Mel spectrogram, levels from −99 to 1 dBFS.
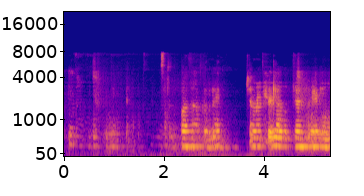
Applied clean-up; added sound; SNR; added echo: neural mask model DeepFilterNet 3.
